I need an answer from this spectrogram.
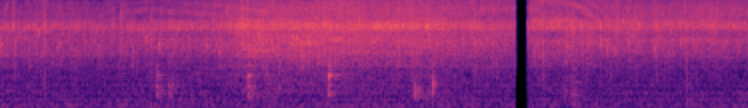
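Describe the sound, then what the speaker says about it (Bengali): Cut beans and drumsticks fry in a pan for shukto, a steady sizzle running throughout with occasional stirring scrapes, close and fairly loud, no voices. "এবার এর মধ্যে কেটে রাখা বিন আর ডাঁটাগুলো দিয়ে দেব, দিয়ে আবারও কিছুক্ষণ ভেজে নেব।"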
